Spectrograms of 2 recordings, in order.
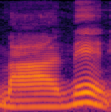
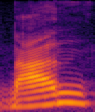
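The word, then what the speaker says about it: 万: 약간 일본식으로 발음해 주시면 되는데요. 자, 그런데 여러분께서 보시면은 얘는 그냥 만이 아니라 앞에 이치라는 게 붙었어요. 네, 그렇습니다. 자, 만 같은 경우는요. 1만을 얘기할 때는 꼭 이치라는 꼭 숫자를 넣어 주셔서 발음을 해 주셔야지만 올바른 읽기가 되는데요.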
